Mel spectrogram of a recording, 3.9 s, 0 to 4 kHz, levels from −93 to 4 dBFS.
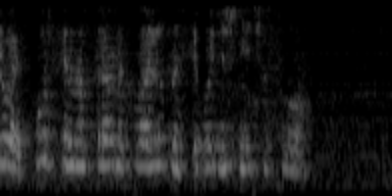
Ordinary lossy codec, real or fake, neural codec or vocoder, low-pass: AAC, 16 kbps; fake; vocoder, 22.05 kHz, 80 mel bands, HiFi-GAN; 3.6 kHz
